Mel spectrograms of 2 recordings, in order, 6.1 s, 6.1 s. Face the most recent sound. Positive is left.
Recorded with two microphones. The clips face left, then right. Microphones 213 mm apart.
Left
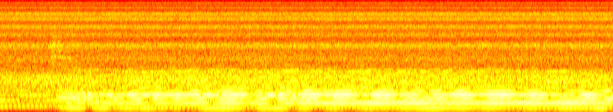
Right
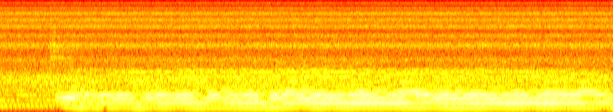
turn(degrees=-85)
